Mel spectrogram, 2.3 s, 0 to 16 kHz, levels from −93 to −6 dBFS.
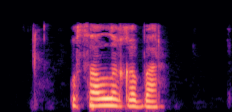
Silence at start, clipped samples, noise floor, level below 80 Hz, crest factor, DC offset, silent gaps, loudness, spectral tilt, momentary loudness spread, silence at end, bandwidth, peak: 0.35 s; under 0.1%; -78 dBFS; -62 dBFS; 18 dB; under 0.1%; none; -18 LUFS; -4.5 dB/octave; 23 LU; 0.7 s; 7.4 kHz; -2 dBFS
